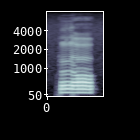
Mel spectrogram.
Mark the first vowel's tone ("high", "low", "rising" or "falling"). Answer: low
